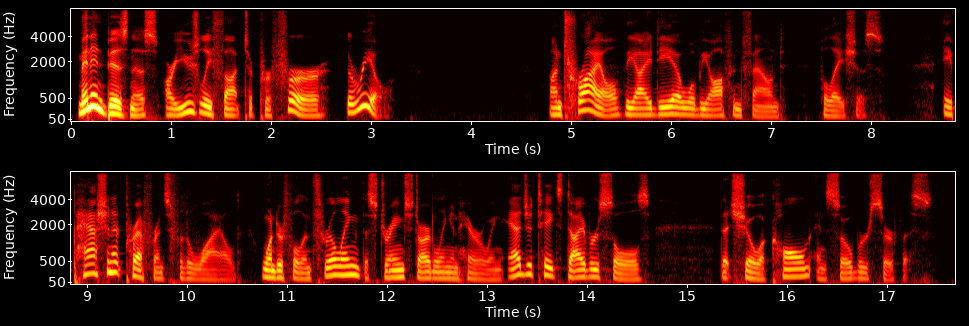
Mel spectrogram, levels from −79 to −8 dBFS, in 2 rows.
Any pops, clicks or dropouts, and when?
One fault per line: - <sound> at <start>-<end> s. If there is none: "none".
none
